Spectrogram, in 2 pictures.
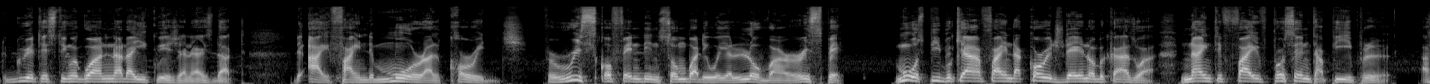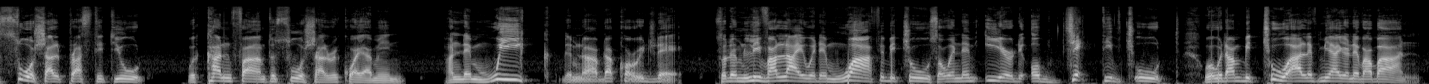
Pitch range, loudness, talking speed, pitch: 115-155 Hz, -20 LUFS, 180 wpm, 135 Hz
